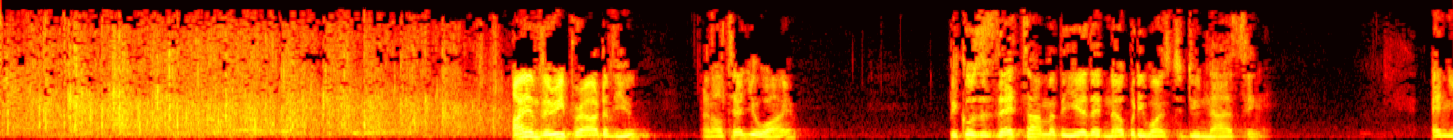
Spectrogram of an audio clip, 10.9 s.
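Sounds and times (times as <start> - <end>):
audience applause: 0.0 - 4.2
speech: 3.8 - 6.0, 7.1 - 9.6.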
